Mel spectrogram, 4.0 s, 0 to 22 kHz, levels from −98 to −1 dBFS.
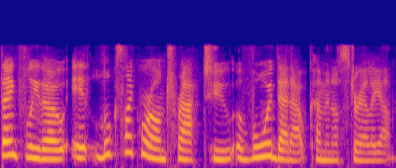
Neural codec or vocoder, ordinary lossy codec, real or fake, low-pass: none; AAC, 32 kbps; real; 7.2 kHz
